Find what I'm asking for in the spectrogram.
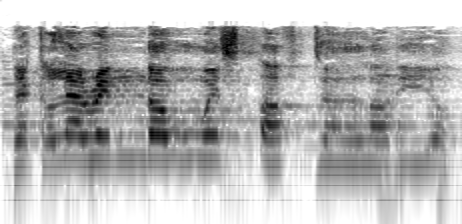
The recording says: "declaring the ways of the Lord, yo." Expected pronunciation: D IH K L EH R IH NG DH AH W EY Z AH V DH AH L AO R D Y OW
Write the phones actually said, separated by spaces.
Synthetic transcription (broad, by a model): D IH K L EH R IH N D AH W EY S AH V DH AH L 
